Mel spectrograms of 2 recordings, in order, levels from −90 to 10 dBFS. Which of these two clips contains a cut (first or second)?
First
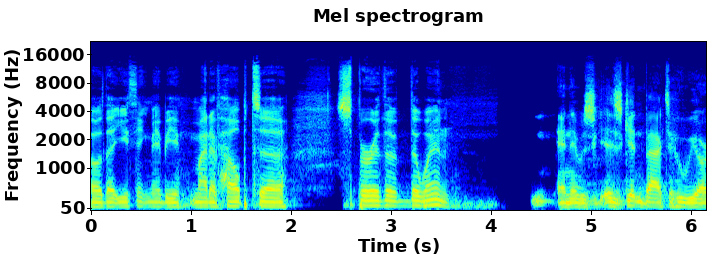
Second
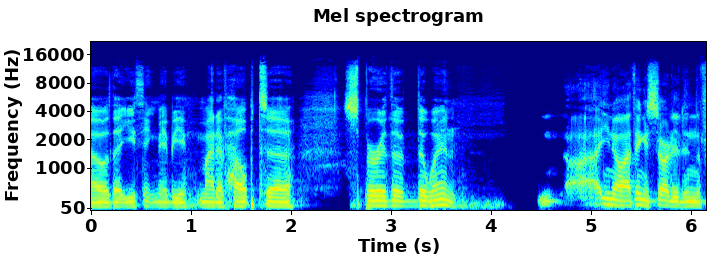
first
